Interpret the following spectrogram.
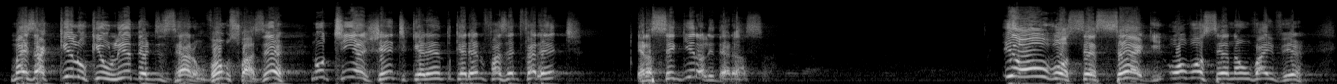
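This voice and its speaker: A man preaching a sermon as pastor, rousing the congregation with shouted calls. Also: very high voice, vocal fry. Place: church hall. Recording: long church reverb.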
